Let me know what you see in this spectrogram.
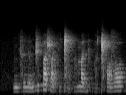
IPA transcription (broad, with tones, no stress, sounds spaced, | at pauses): n i̤˩ s ɨ˨ n ø˨ n d͡ʒ ɨ˥ p a˥ ʃ ɑ˨ kʲ ɨ˨ ɡ͡ǁ a˩ θ a̤˥ m a˦ bʲ ɔ̤˨ p a̤˨ ǁʰ ɔ˦ zˤ o˥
